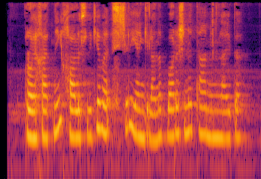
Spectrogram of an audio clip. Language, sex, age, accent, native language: Uzbek, female, under 19, Toshkent shahri, Uzbek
